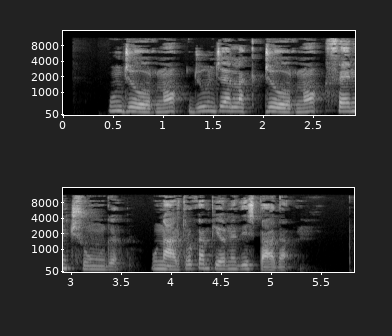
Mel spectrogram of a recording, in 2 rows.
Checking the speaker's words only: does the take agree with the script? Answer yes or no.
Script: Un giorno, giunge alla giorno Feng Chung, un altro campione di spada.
yes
